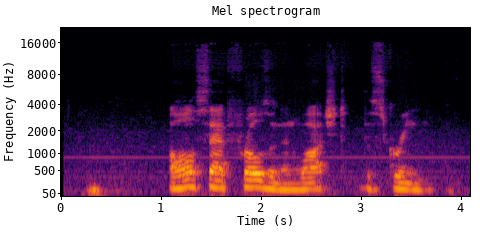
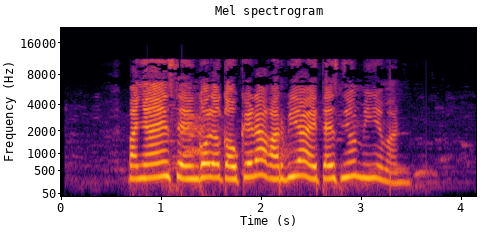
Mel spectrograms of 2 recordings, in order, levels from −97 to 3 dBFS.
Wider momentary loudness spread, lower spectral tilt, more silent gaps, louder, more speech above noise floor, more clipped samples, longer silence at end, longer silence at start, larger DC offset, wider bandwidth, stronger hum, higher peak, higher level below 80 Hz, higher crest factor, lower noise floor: first, 18 LU vs 12 LU; first, -8.5 dB/octave vs -2 dB/octave; neither; second, -23 LUFS vs -13 LUFS; second, 35 dB vs 42 dB; neither; second, 0.4 s vs 0.55 s; second, 0.25 s vs 0.7 s; neither; second, 9.6 kHz vs 11.5 kHz; neither; second, -6 dBFS vs 0 dBFS; first, -50 dBFS vs -60 dBFS; about the same, 18 dB vs 14 dB; about the same, -57 dBFS vs -56 dBFS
